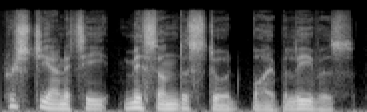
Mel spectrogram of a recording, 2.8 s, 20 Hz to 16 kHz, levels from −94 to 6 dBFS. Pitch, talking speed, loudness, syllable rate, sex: 100 Hz, 85 wpm, -18 LUFS, 4.8 syllables/s, male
